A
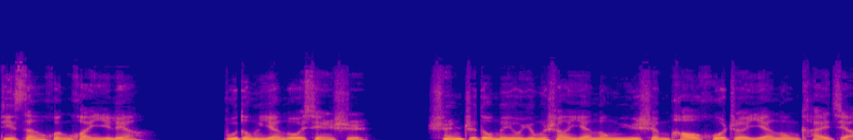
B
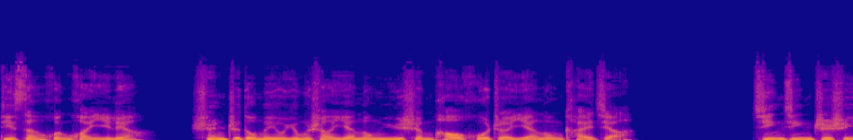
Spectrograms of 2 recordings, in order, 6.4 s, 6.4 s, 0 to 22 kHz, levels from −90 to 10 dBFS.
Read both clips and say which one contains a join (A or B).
B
